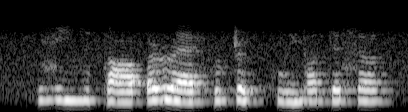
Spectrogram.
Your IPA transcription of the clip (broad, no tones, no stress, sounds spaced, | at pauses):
z i ʎ ʊ t ɑ ʔ ʌ ɭ æ h u ʈ ə kʷʰ i j ɔ t ə s ʌ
